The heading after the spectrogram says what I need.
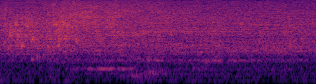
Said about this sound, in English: I'm gonna add cold water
